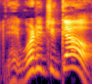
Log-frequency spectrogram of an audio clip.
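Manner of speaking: parent calling out. Retold or imitated. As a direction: call out after the kid who left.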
